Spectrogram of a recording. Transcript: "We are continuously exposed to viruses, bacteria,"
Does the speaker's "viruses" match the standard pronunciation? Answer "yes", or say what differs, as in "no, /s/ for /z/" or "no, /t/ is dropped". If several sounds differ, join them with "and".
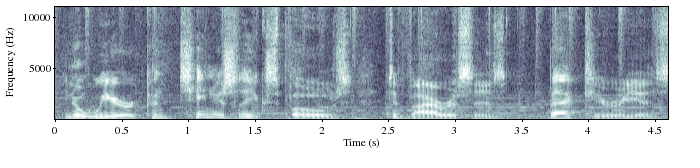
yes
